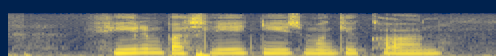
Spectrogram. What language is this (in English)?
Russian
